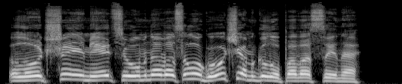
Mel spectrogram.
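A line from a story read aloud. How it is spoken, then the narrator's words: Speaking with loud laughter. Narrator (Russian): Зайедан Гунсалар Шахин с громким хохотом говорил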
